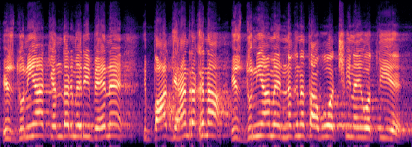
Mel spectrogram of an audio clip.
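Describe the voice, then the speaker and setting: A man with a Marwari accent talks from the stage of a poetry gathering, his voice very high and bright. He mixes humor with chatty asides to the audience. The hall rings with long reverb over a faint hum of noise. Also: steady tone, normal speed. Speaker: stage poet. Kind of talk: kavi sammelan stage talk with humor.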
